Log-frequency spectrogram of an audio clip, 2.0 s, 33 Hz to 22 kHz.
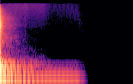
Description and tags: Kick Of God Wet 007
kit, pack, set, drum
